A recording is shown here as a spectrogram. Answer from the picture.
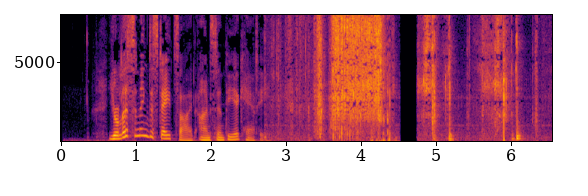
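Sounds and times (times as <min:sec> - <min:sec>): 
speech: 0:00.6 - 0:03.2
deck of playing cards shuffled for a game of euchre: 0:02.8 - 0:06.5.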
